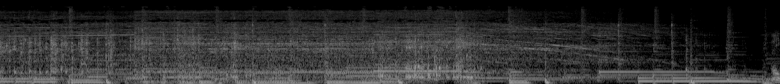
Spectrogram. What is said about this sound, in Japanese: ハンドミキサーとかを使ってメレンゲを作っていくんですけども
